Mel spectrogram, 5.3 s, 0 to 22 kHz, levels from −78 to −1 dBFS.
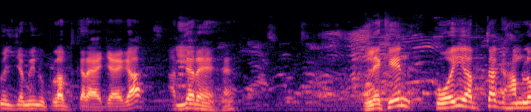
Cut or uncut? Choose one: cut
